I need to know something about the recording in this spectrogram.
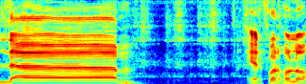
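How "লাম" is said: লাম held long on a level tone; two-alif stretch. Shown as a demonstration. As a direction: draw out the "aa" of লাম for two counts. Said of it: "এগুলো দুই আলিফ করে".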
